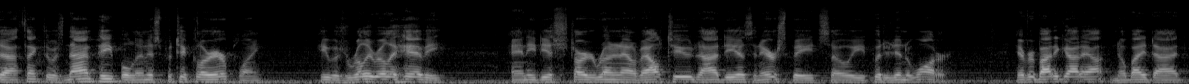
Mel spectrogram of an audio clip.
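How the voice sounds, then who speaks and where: A man's voice: fairly low pitch, slight background noise. A man with a Southern US accent, an accident investigator presenting at a conference in a folksy, rambling way, with restarts and asides. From North Carolina. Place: conference room.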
